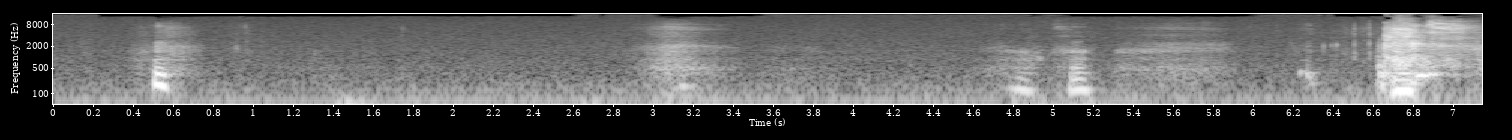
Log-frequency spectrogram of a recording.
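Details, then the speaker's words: Four sneezes in about seven seconds, the last the loudest, with quiet breathing between them in a small room, during a bout of repeated sneezing the person says they can't stop; sneeze. "I can't stop. Chew. Sneezy. Here comes another one."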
